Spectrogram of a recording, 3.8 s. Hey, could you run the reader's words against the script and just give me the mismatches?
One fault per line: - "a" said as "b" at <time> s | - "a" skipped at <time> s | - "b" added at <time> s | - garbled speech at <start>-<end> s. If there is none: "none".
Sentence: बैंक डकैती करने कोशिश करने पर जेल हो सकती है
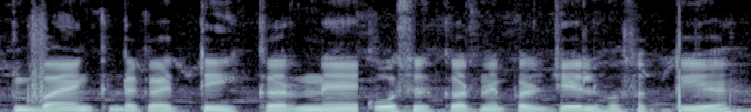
none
